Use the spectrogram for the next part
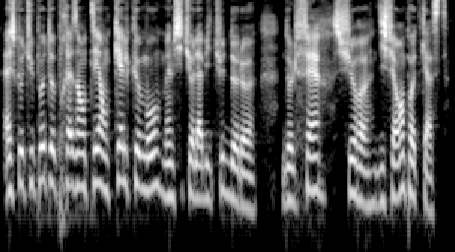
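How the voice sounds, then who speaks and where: A man's voice: mid-range voice, moderate pace, dry recording. A man hosting a running podcast, asking formal, structured questions. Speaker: podcast host. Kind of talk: podcast interview.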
